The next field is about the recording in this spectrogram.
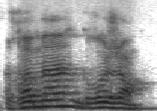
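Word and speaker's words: Romain Grosjean: So is it Romain, Roman? Is there a roll of the tongue that we can't do as Hoosiers? How should we be pronouncing your names so we do it correctly? I think that's a challenge. That's a challenge, physical in the car for me is a challenge. And for you pronouncing my name right will be your challenge. It's Roman Grosjean.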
